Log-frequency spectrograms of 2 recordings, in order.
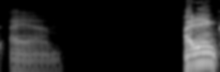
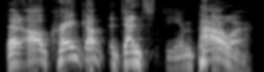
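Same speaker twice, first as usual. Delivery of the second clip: high, loud scornful jeer; mocking villain; 6 semitones higher, 3 dB louder than usual. Streamer voicing the villain scolding Julian, scornful shout. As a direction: jeer at his reckless opponent.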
